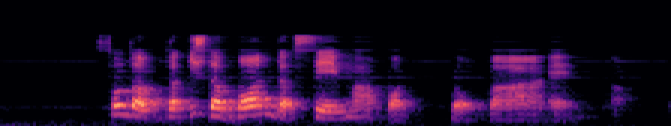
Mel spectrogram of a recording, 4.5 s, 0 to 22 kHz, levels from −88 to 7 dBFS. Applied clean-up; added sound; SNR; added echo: neural mask model DeepFilterNet 3.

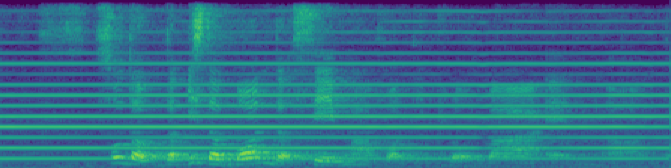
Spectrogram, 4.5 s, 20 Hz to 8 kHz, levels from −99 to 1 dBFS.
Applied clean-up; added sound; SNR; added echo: none; Bowed string instrument; 1 dB; reverberation time 0.8 s.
